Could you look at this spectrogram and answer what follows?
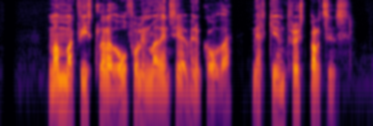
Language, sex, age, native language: Icelandic, male, 40-49, Icelandic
